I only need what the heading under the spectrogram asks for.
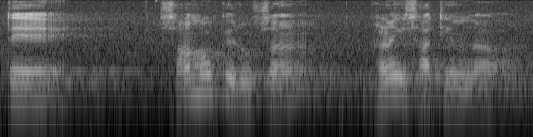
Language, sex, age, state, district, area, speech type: Sindhi, male, 60+, Rajasthan, Ajmer, urban, spontaneous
